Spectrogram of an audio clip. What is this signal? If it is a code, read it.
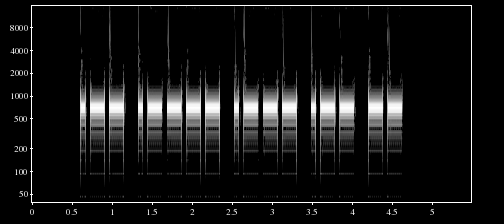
Morse code, heard as a keyed tone, about 20 wpm, 700 Hz. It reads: W1JWM
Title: USA Call Signs - 2x Character Spacing - 20wpm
